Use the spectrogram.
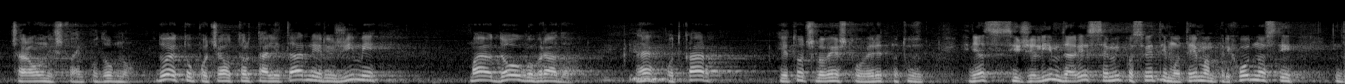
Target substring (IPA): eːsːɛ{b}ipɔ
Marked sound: incorrect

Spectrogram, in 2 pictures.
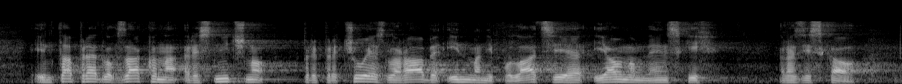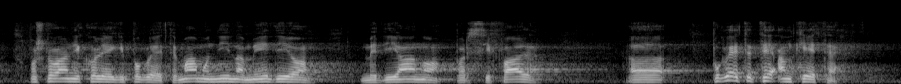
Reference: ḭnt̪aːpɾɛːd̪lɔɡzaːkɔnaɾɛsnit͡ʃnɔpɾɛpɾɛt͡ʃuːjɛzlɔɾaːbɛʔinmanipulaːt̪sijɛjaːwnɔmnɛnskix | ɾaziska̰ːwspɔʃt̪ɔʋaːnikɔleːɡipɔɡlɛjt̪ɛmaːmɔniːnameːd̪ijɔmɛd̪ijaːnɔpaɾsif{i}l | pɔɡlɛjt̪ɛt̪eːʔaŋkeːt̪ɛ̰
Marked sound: incorrect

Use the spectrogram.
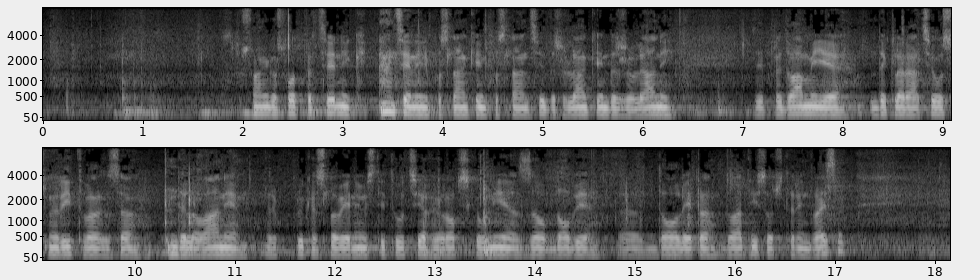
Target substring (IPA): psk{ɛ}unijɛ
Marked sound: correct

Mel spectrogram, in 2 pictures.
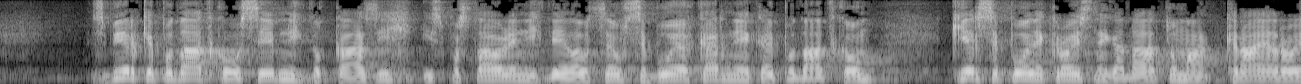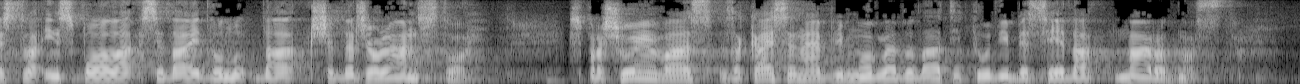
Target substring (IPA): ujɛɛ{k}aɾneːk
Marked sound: correct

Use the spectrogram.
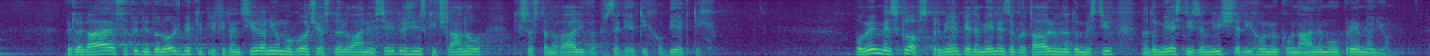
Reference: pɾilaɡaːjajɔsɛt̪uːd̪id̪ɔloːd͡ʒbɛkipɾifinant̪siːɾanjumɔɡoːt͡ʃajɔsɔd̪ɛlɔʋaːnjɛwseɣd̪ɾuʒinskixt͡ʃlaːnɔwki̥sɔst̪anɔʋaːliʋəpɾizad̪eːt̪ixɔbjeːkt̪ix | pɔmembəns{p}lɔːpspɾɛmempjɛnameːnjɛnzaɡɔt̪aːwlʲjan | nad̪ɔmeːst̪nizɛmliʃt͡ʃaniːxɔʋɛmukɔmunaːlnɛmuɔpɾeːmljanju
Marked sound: incorrect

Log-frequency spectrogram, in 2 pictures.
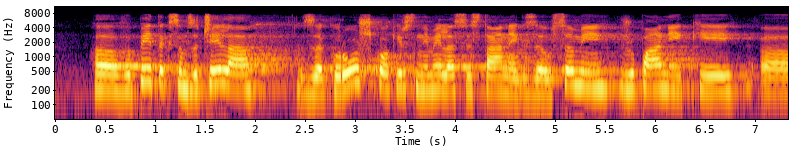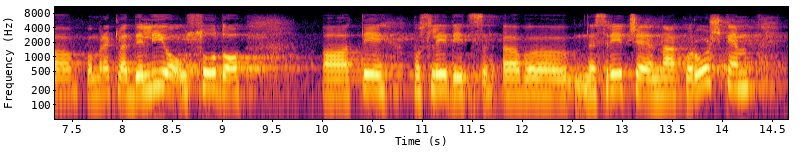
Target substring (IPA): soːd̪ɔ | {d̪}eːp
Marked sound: incorrect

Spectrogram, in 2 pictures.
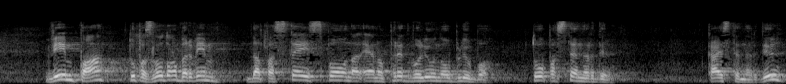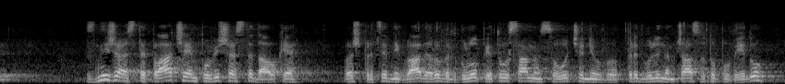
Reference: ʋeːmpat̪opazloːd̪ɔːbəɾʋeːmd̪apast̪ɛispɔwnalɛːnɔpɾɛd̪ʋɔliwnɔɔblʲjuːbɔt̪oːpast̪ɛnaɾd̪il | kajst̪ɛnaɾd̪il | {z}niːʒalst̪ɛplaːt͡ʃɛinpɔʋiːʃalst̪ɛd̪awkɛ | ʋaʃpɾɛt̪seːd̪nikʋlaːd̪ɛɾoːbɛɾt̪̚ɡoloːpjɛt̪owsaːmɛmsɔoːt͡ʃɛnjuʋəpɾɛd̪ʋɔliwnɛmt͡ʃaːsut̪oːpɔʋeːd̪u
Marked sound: correct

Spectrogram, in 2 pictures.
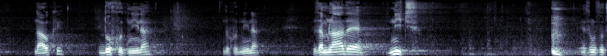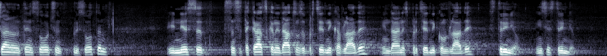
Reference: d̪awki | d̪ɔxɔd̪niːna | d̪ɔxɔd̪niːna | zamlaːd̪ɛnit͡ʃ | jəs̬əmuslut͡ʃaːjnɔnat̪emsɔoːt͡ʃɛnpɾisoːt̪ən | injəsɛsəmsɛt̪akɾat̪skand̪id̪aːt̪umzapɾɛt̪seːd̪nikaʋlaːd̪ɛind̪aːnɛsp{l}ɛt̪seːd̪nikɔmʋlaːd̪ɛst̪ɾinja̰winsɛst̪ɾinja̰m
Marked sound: incorrect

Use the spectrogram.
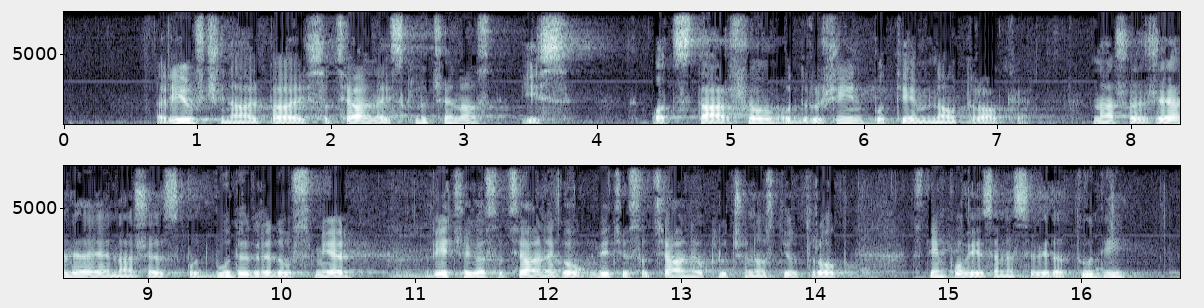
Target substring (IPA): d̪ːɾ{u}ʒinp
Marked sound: correct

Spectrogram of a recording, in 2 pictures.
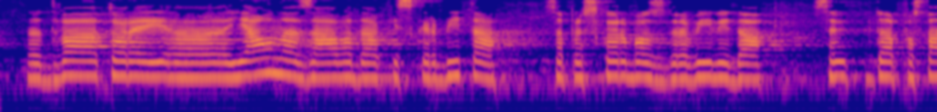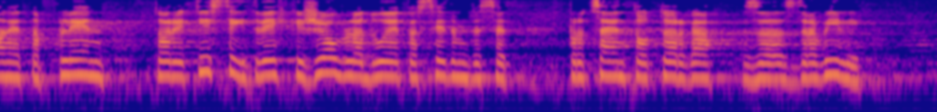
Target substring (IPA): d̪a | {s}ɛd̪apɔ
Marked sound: correct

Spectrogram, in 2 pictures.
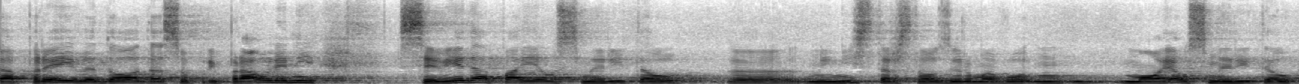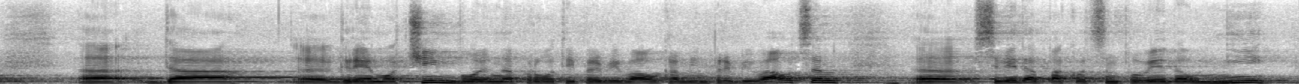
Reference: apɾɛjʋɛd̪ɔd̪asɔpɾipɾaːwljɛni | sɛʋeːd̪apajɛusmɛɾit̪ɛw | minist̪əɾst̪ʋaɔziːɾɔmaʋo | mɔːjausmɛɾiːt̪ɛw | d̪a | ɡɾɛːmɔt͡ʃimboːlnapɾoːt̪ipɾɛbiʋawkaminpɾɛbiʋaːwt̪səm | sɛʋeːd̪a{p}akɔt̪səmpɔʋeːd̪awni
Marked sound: correct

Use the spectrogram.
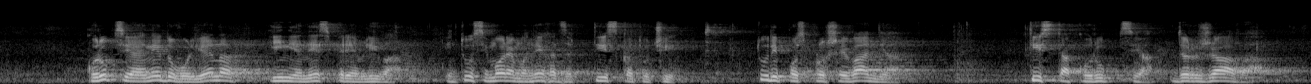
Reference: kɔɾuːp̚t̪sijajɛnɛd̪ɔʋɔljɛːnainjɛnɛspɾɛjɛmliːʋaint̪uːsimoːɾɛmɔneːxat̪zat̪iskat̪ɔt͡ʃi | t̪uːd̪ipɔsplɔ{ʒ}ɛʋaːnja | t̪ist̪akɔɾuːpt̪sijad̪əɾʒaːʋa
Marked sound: incorrect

